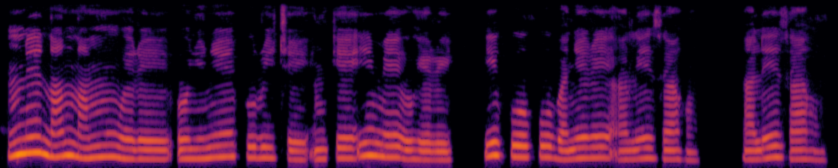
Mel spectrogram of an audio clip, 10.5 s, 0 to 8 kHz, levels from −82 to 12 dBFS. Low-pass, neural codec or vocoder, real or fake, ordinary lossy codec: 7.2 kHz; none; real; none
